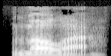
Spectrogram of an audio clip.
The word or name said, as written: mohwa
